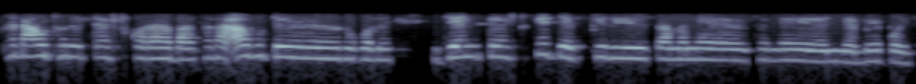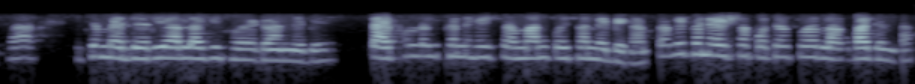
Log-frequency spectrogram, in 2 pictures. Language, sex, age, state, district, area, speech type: Odia, female, 45-60, Odisha, Sambalpur, rural, conversation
